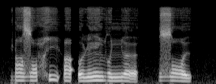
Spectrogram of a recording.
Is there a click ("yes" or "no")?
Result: no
